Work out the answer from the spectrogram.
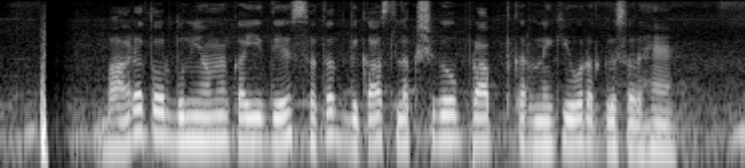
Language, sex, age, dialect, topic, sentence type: Hindi, male, 18-24, Kanauji Braj Bhasha, agriculture, statement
